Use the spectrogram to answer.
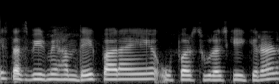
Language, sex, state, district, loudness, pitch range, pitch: Hindi, female, Bihar, Vaishali, -16 LUFS, 210-235 Hz, 225 Hz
